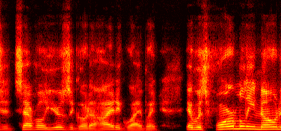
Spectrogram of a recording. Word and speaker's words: Haida Gwaii: How do you spell that island? Haida Gwaii? Haida. Haida. Haida. Haida. Is that right? Haida? Yeah, Haida. Haida Gwaii.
